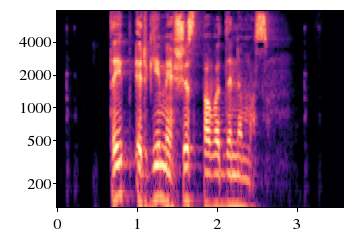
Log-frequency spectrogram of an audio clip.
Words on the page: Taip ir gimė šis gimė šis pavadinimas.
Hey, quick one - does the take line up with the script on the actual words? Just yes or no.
no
